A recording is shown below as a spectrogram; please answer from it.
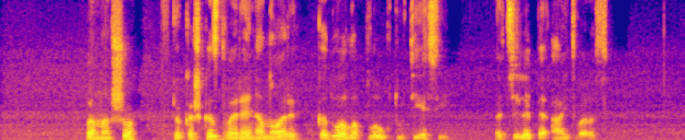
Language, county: Lithuanian, Šiauliai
